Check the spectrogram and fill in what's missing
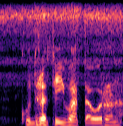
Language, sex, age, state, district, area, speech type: Gujarati, male, 30-45, Gujarat, Anand, rural, spontaneous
